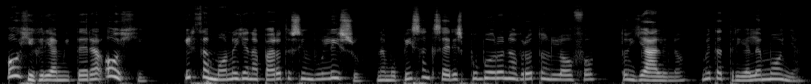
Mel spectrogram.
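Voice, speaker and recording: A woman's voice: fairly high pitch, expressive, voice pushed up, natural voice. A woman voicing a young prince who is earnest and a little timid, speaking eagerly. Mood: pleading.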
